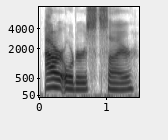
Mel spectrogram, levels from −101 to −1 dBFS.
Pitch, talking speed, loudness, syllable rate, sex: 190 Hz, 120 wpm, -18 LUFS, 3.0 syllables/s, female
